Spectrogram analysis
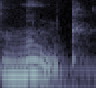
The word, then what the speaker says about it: Munch: Him and that Munch person. It's pronounced monk.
